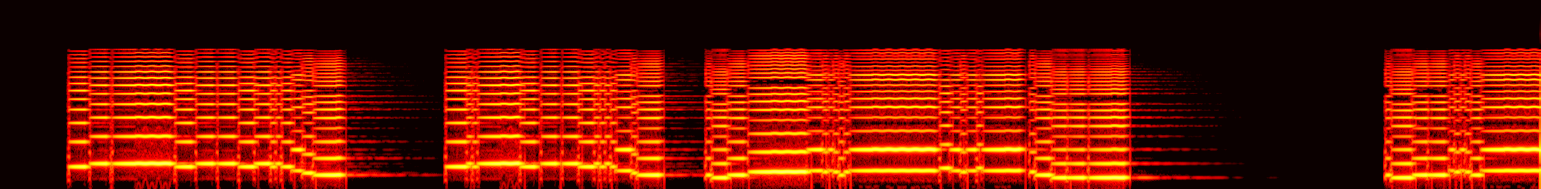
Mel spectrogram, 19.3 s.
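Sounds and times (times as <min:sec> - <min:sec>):
violin: 0:00.9 - 0:04.4, 0:05.6 - 0:14.4, 0:17.4 - 0:19.2.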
